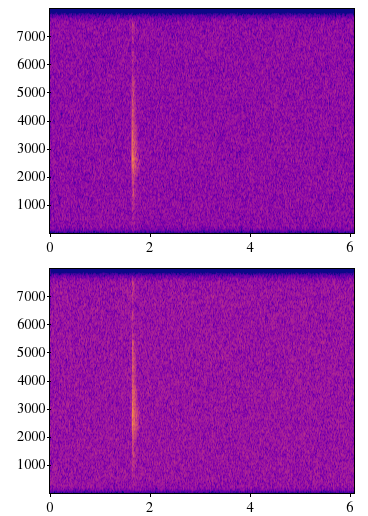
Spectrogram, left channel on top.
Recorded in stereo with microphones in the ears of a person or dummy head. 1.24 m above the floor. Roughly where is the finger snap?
Left.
